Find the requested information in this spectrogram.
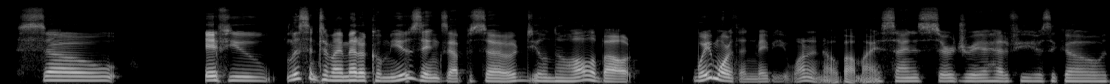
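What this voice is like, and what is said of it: Slightly raspy voice. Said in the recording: “my voice sounds a little bit more raspy tonight”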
